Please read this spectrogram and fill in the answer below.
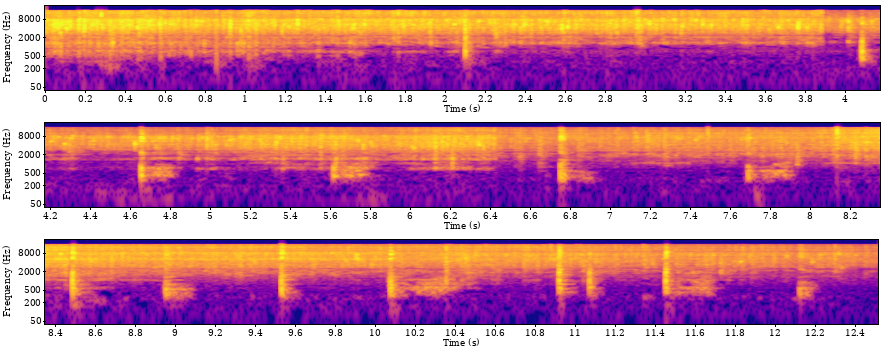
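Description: Chopped onions sizzling in hot oil in a metal kadai, loud at first and then easing off. From about four seconds in, a steel ladle scrapes the pan in repeated stirring strokes, roughly one or two a second.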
